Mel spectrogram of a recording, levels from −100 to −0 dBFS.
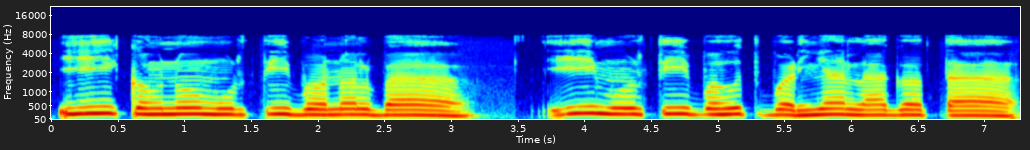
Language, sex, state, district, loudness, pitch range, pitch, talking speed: Bhojpuri, male, Uttar Pradesh, Gorakhpur, -12 LUFS, 180-215 Hz, 195 Hz, 85 wpm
